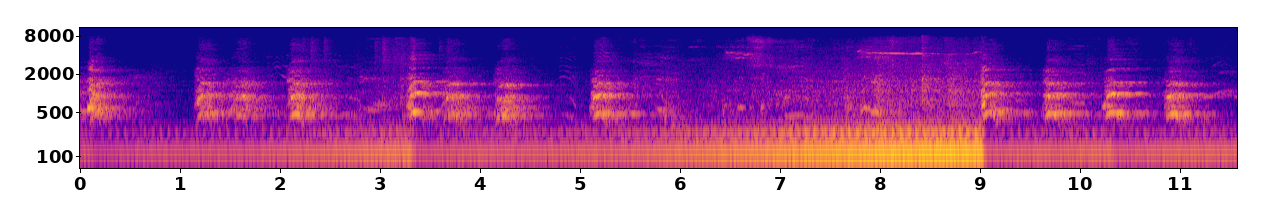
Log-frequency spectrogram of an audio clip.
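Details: Red and white male spaniel mix at a city animal control shelter in St. Charles, giving short barks repeated about once a second over a steady low hum, with a longer noisy stretch mid-way.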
